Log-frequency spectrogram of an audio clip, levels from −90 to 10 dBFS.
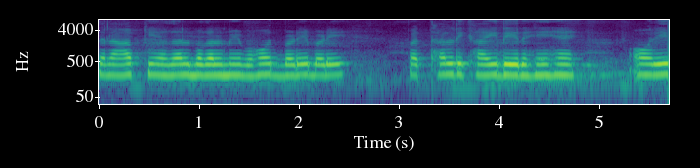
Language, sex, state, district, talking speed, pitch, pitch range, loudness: Hindi, female, Uttarakhand, Tehri Garhwal, 155 wpm, 215 Hz, 210-220 Hz, -15 LUFS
